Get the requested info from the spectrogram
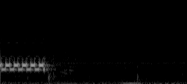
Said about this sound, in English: Big old phone ringing in your ear. Bill collector.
